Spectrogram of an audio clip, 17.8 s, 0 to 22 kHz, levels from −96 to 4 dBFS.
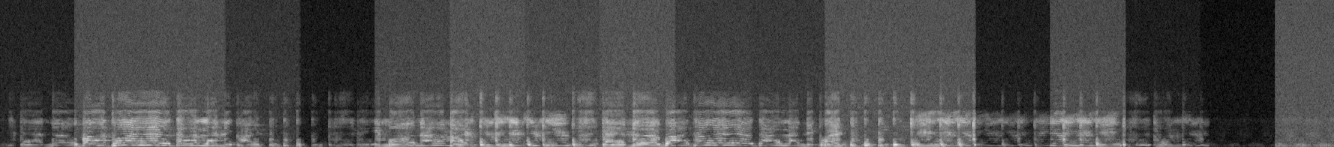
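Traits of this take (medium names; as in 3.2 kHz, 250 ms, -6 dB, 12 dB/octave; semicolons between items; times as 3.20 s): phasing stages 2, 3.3 Hz, lowest notch 470–1700 Hz; a quantiser's noise floor 8-bit, dither triangular; random-step tremolo 1 Hz, depth 95%; a shimmering, thickened sound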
